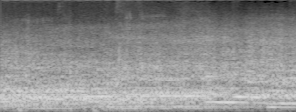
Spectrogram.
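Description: Modified race cars roar around Can-Am Speedway in a close, loud, continuous engine drone, with a hint of tire scrub as the pack runs side by side.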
